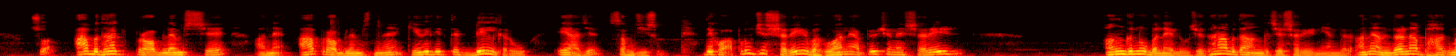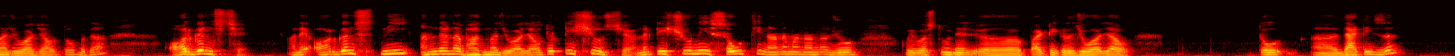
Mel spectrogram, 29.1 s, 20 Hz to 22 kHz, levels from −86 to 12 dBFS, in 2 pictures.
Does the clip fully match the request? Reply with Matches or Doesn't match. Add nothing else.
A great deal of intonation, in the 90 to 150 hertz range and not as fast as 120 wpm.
Doesn't match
